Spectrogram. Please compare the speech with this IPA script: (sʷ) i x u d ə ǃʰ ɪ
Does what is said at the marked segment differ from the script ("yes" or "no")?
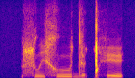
no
